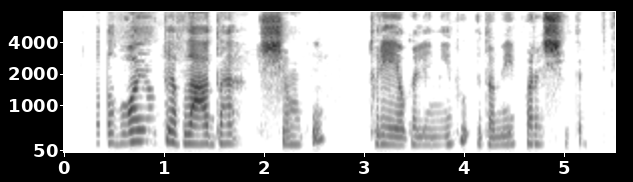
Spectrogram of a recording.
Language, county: Lithuanian, Vilnius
